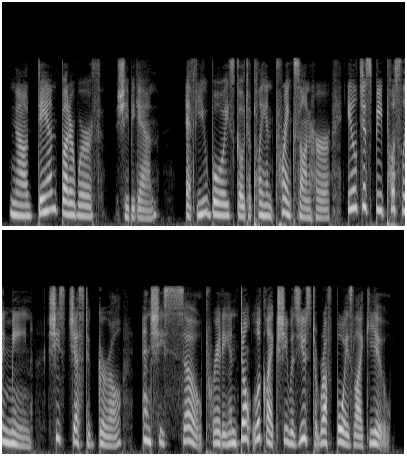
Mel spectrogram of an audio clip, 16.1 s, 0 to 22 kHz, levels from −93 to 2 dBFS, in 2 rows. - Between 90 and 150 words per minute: Yes, average, 145 wpm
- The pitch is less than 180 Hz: No, high, 200 Hz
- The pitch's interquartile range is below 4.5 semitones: No, average, 5.1 semitones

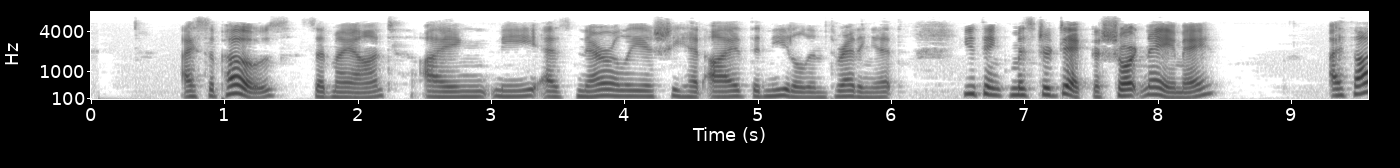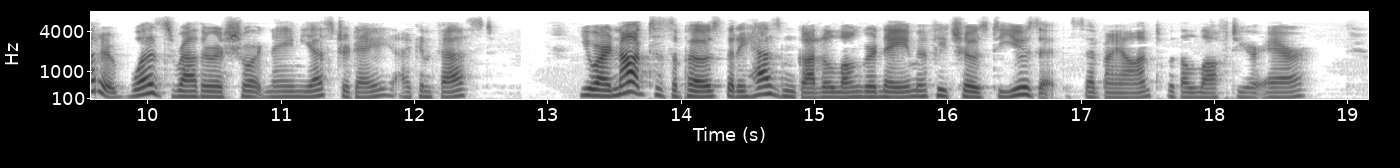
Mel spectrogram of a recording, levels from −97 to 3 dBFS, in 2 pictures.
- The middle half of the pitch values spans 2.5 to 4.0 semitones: Yes, average, 3.5 semitones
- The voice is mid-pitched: Yes, medium, 180 Hz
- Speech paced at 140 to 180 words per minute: No, average, 195 wpm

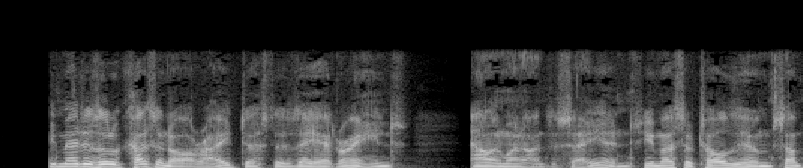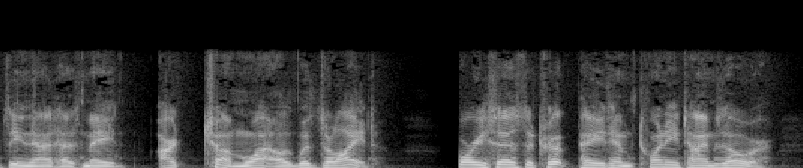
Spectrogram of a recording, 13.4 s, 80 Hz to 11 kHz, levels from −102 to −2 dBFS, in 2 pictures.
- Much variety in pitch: No, average, 4.5 semitones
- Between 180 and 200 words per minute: Yes, average, 190 wpm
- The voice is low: Yes, low, 120 Hz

